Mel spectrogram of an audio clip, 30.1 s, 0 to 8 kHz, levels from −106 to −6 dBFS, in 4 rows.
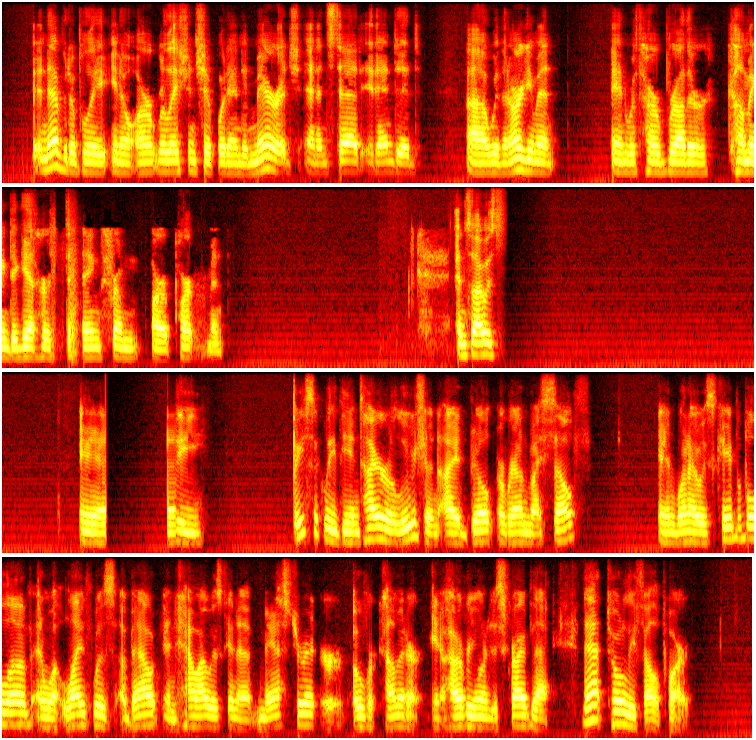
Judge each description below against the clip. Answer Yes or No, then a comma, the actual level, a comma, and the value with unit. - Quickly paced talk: No, average, 160 wpm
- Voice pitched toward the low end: Yes, low, 115 Hz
